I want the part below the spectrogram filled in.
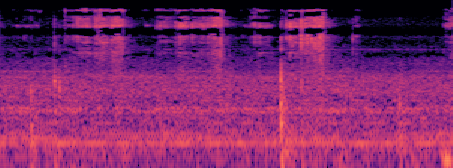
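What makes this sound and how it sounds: A small, solid, molded kinetic sand castle shape held between fingers is cut and scraped with a metal craft knife blade. A soft, steady, gritty scraping runs throughout, broken by faint light ticks, one sharper click partway through, and a louder bump at the very end.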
